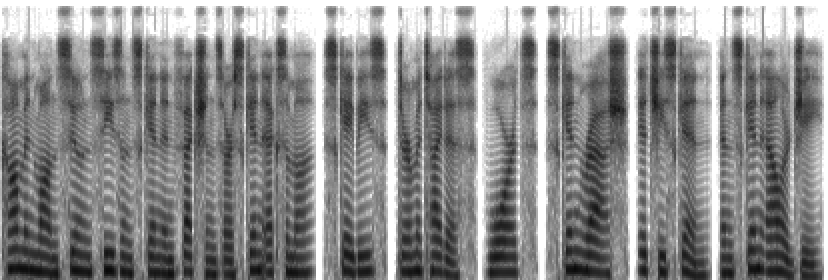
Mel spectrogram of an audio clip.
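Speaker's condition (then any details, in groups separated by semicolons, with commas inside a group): No condition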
